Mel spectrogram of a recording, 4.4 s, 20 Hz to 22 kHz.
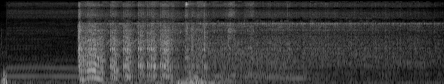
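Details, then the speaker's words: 1971 Toyota Celica RA20, 18RG engine with dual Weber 40 DCOE carbs, electronic ignition, new cap, rotor, plugs, wires and low-pressure electric fuel pump, long off the road: catches after short crank with uneven popping; carbs tuned but still spit back. "Okay, I think I got these carbs tuned pretty decently. They still spit back a little bit, but I'd like to get the temperature gauge hooked up because we got no temperature inside."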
